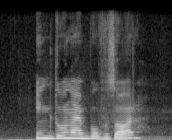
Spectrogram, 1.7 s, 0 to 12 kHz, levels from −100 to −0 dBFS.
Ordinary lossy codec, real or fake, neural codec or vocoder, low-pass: none; real; none; 10.8 kHz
